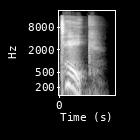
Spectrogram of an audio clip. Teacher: the tongue is tense moving from mid High position to high position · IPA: /eɪ/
